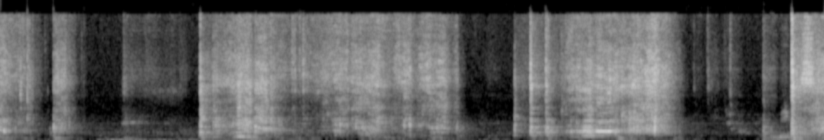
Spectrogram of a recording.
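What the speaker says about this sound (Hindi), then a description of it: "मिक्स कर लेंगे अच्छे से" Stirring yogurt and cream into beef karahi in a pot, with bursts of spoon scraping and clinking against the metal separated by quiet pauses, close and moderately loud.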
